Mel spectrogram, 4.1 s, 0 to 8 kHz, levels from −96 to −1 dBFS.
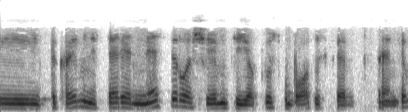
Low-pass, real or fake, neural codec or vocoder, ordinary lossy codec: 7.2 kHz; real; none; MP3, 24 kbps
